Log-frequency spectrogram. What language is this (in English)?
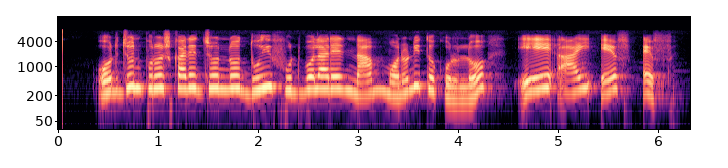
Bangla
